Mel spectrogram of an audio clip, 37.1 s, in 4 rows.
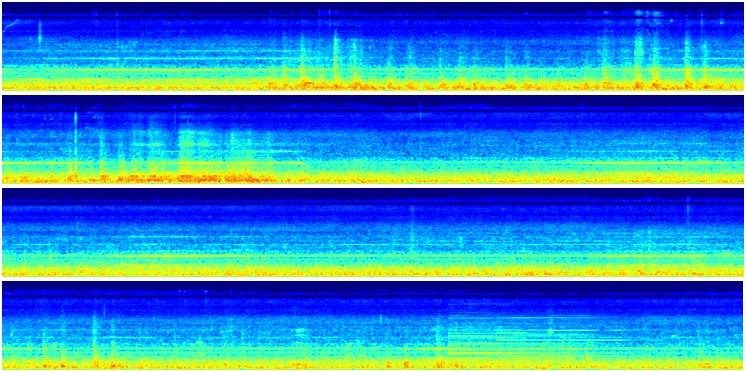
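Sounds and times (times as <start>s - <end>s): train wheels rumbling on rail: 0.0s - 37.0s
train whine: 0.0s - 37.0s
train wheel clicks: 3.1s - 13.0s.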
